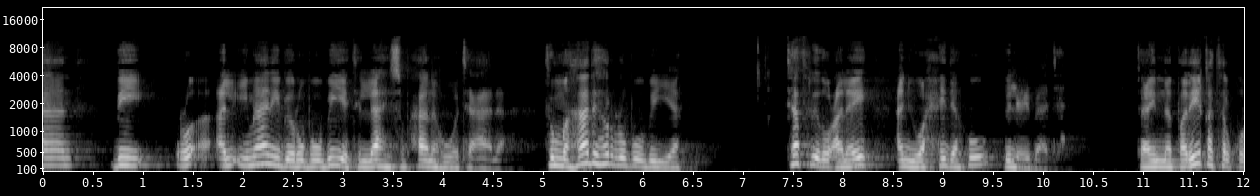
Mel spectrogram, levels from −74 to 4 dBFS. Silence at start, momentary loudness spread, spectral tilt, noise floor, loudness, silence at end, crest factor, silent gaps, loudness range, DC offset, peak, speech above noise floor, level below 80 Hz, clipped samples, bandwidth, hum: 0 s; 12 LU; -7 dB/octave; -70 dBFS; -20 LUFS; 0 s; 18 dB; none; 2 LU; under 0.1%; -2 dBFS; 51 dB; -70 dBFS; under 0.1%; 10.5 kHz; none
